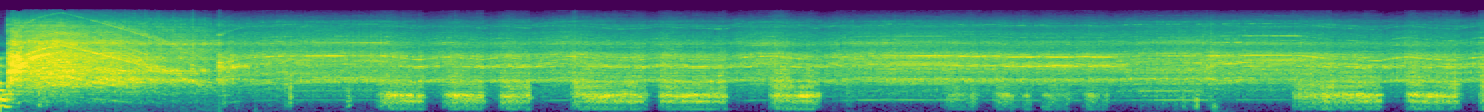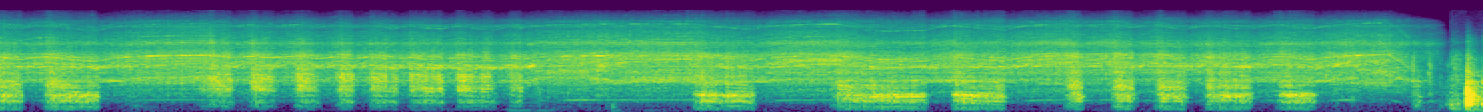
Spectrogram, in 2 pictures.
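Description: Electric power file (a narrow-belt sander) run at its slowest speed, sanding a groove along a crack in an acrylic shower pan. It spins up at the start with a falling whine, then runs with a steady high whine and intermittent lower rasping as the belt bites into the plastic, and switches off near the end.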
